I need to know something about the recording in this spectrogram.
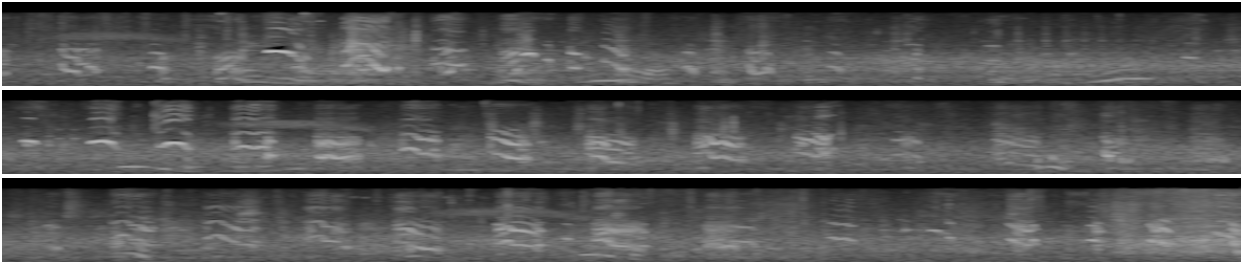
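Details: Black and black-and-white Cocker Spaniel puppies at play with littermates and their mum, giving a steady stream of short high squeaks and yips, roughly two or three each second, irregular and overlapping.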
